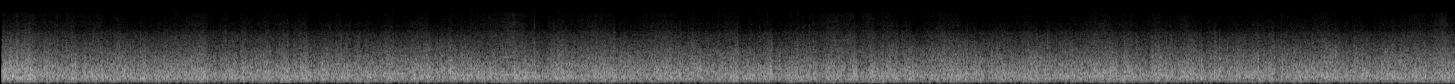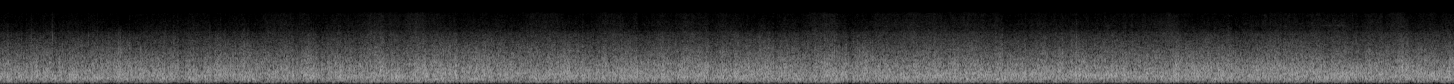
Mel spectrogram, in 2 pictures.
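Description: Steady rushing noise of wind and waves, even throughout, with no distinct engine tone.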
